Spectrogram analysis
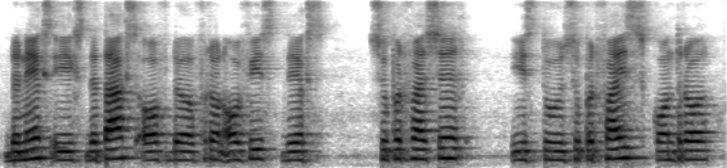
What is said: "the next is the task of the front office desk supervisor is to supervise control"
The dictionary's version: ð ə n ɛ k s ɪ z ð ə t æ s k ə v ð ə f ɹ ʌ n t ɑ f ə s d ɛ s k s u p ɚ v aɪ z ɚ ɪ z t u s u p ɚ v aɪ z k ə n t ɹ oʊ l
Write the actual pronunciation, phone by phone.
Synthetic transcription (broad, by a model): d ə n ɛ k s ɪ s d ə t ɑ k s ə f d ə f ɹ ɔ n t ɑ f ə s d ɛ k s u p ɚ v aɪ s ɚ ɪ s t u s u p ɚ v aɪ s k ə n t ɹ oʊ l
